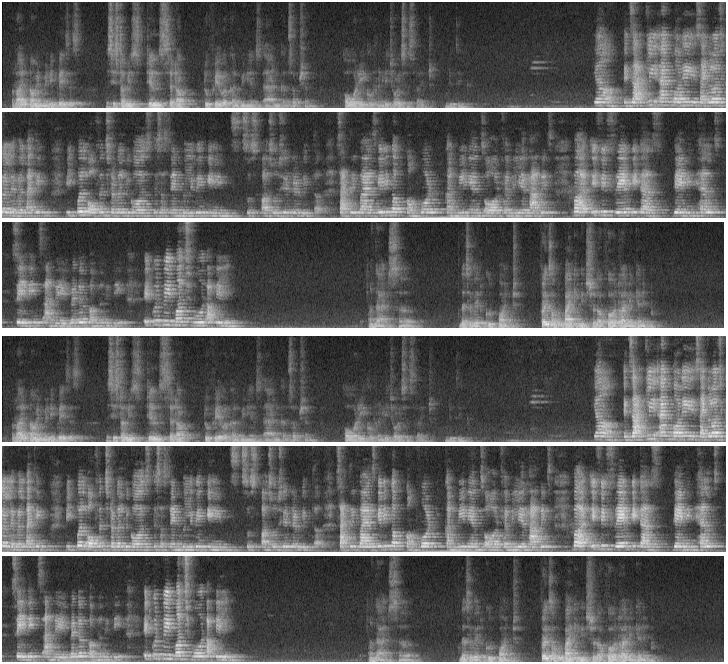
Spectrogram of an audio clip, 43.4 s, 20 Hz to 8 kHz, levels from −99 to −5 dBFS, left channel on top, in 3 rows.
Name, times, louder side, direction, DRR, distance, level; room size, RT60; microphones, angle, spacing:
voice 1, 0.2-1.6 2.1-3.8 4.0-6.2 6.8-8.4 8.9-9.3 25.8-25.9 36.2-37.2 38.1-39.3 39.7-42.0, left 1 dB, 15° left, 0 dB, 0.4 m, -28 dB
voice 2, 11.8-23.1 23.3-27.5 27.9-28.7 29.2-33.6, right 2 dB, 65° right, 1 dB, 0.6 m, -24 dB
3.2 x 2.9 x 2.5 m, 0.75 s
head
